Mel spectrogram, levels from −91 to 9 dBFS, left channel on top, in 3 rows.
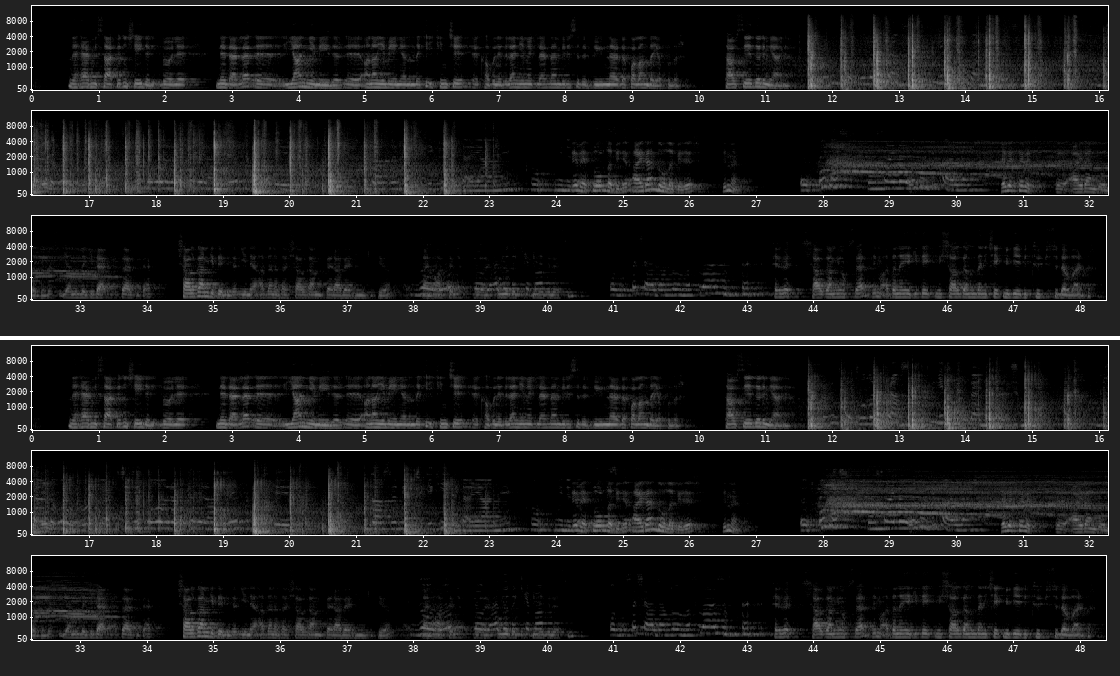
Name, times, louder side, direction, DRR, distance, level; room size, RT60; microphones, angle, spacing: voice 1, 0.5-9.8 10.4-11.4 16.2-16.5 24.2-26.2 26.5-26.8 30.7-31.2 31.5-34.1 34.5-37.7 38.1-38.6 38.9-40.4 43.4-48.2, equal, ahead, 4 dB, 1.1 m, -53 dB
sound 1, 11.0-11.1 11.6-11.9 12.1-12.3 12.6-12.9 13.1-15.2 15.5-15.7 16.1-21.4 21.7-21.9 22.3-22.5 22.9-23.1, left 4 dB, 75° left, 1.2 m, -42 dB
voice 2, 11.9-15.2 15.9-19.3 19.8-20.6 21.1-23.3 23.6-25.2 27.7-28.4 28.7-30.3 37.8-38.6 38.9-40.0 40.9-43.3, right 2 dB, 35° right, 8 dB, 4.6 m, -59 dB
sound 2, 27.8-33.6, right 5 dB, 75° right, 4.5 m, -58 dB
26.0 x 25.0 x 6.9 m, 0.86 s
head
